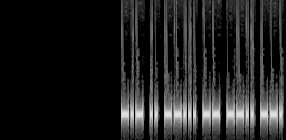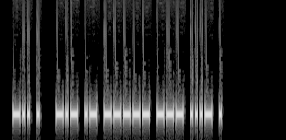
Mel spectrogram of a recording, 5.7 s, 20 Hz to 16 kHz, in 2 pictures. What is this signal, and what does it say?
Morse code, heard as a keyed tone, about 50 wpm, 700 Hz. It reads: KI7MZG DE KA0OVE
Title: USA Callsign DE Callsign 50wpm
